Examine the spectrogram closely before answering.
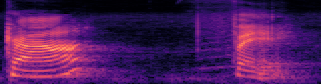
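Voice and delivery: "café" broken into two separate syllables; counting out the syllables of "café". Shown as a demonstration. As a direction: say "café" slowly as ca, pause, fé. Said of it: "Quando eu pronuncio a palavrinha".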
